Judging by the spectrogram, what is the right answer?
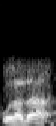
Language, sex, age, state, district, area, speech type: Nepali, male, 18-30, West Bengal, Alipurduar, urban, conversation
